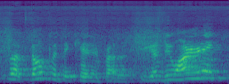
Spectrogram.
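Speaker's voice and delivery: put-on lively parent talking a toddler through ironing; coaching parents. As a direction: urge the parent, then chat to the baby. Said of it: "what we say to parents is".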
